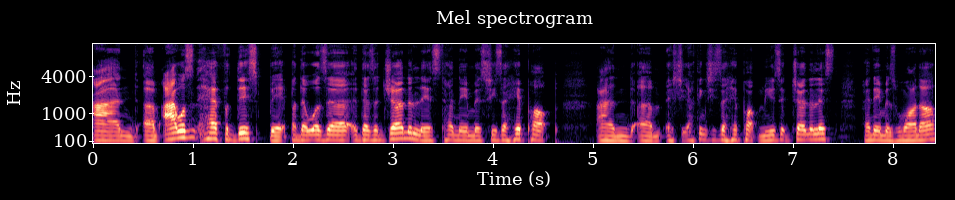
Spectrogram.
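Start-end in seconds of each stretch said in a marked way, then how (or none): 7.7-8.4 American-accented speech. Naming a hip hop music journalist: American accent. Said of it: "why did I say that in American accent?".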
